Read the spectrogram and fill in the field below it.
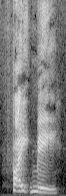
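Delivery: loud cocky shout; playful challenge. Acted. America shouts a cocky challenge at the ghost, loud. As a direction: dare them, loud.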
